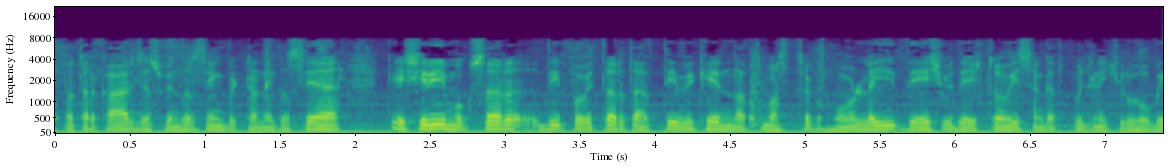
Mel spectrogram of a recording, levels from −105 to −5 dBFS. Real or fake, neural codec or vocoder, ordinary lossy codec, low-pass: fake; codec, 16 kHz, 16 kbps, FreqCodec, larger model; none; none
